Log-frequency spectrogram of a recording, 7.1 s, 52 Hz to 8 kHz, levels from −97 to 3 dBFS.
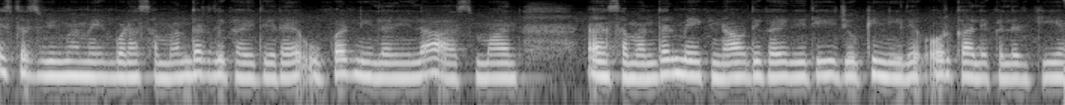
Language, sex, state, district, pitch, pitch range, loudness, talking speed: Hindi, female, Uttar Pradesh, Hamirpur, 200 Hz, 195-210 Hz, -16 LUFS, 235 wpm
